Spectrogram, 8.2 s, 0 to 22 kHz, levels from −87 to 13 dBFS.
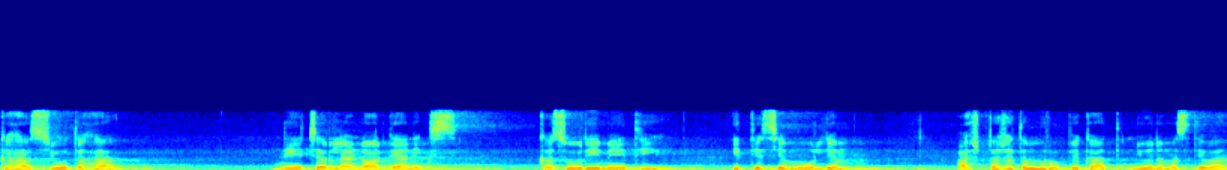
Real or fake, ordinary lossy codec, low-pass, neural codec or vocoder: real; none; none; none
